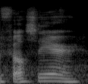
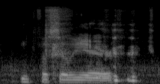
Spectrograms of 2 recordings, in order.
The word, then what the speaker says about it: Facilier: Gosh, it's Dr. Felsier. Facilier. I always can never pronounce his name. It's a very French name. It's French Creole.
